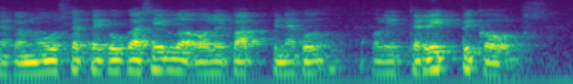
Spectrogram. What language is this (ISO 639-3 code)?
fin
